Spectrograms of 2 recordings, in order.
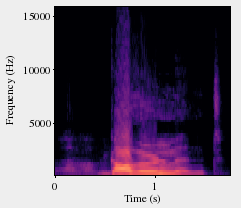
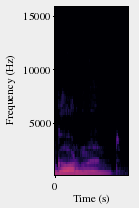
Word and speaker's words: government: Government. But many people take this away. They say government. Government. Manmohan Singh government. Jayalalitha government. It is not government. What is it? Government. Government. Main stress on ga.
